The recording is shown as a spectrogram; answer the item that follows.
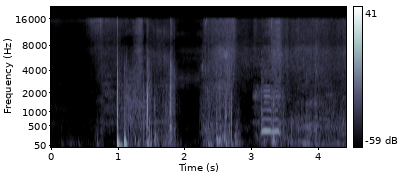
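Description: Phone microphone being handled and brushed against clothing: a sharp knock about a second in, then rustling and bumps, and a short low pitched tone a little after three seconds.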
